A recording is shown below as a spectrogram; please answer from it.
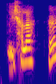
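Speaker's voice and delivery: ordinary delivery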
